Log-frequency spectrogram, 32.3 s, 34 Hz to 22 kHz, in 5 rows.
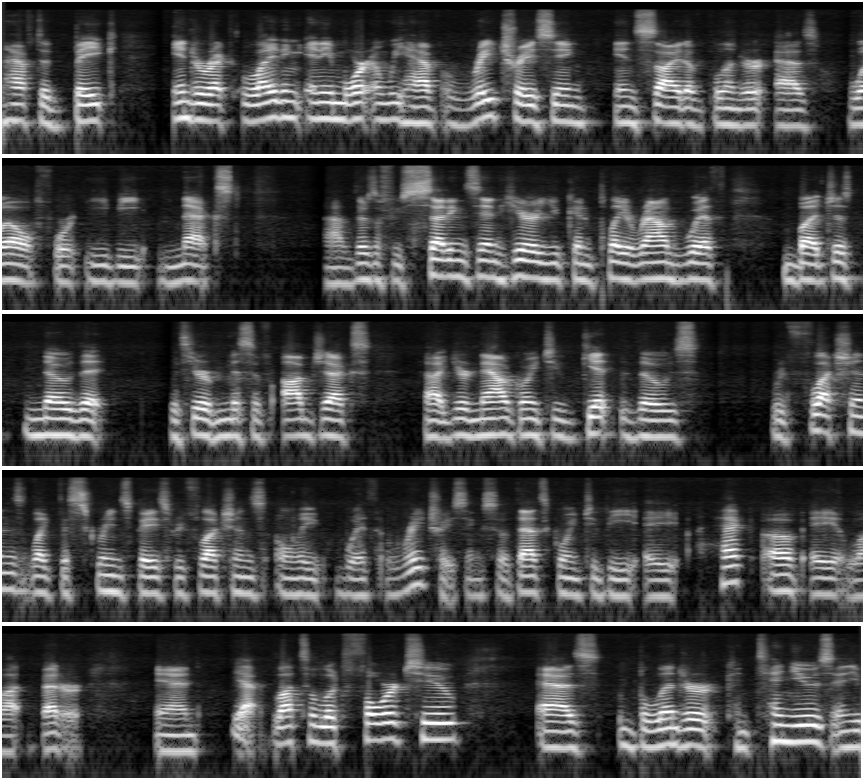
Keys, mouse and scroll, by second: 4.3 click, 5.5 click, 14.0 right click, 14.7 g, 17.6-18.3 middle drag, 19.1 middle click, 21.6 g, 24.3 drag, 26.0-27.1 drag, 28.8 drag, 31.2-32.2 middle drag.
